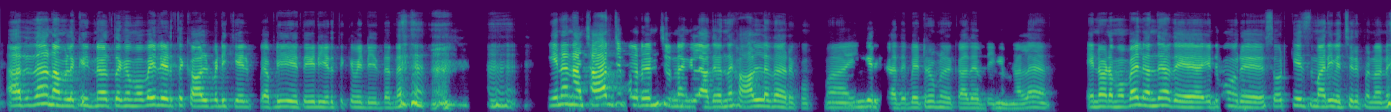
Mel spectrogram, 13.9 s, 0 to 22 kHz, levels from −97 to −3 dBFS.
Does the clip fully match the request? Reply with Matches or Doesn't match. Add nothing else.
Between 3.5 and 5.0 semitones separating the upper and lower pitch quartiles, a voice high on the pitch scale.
Matches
